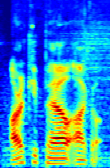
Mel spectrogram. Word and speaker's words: Archipelago: It has a lot to do with the stress of syllables. Pel is stressed and A sounded unstressed.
